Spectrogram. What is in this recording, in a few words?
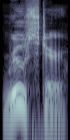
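"rooster", English word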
